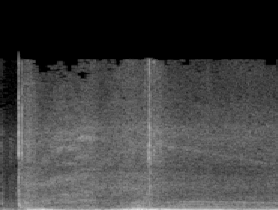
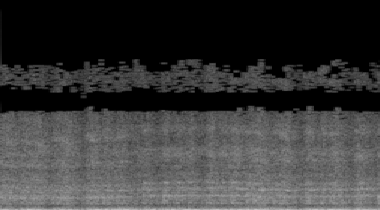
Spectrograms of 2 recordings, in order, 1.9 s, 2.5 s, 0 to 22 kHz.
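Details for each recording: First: 2011 Mazda RX-8, 1.3 L naturally aspirated rotary, previously flooded; brief crank catches at once and settles into steady deep idle; engine started, alive again. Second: 2011 Mazda RX-8, 1.3 L naturally aspirated rotary, low compression; long even cranking drone with no firing pulses; badly flooded, no start.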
